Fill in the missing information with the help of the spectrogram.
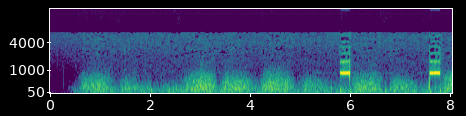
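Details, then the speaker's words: Normal bronchovesicular breath sounds: soft, even, with inspiration and expiration about equal in length, normally audible anteriorly near the main stem bronchi in the first and second intercostal spaces and posteriorly between the scapulae. "they are normally audible in two places number one anteriorly near the main stem bronchi in the first and second intercostal spaces and number two posteriorly between the scapulae"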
